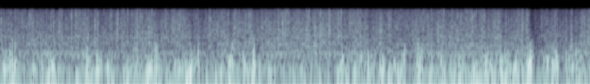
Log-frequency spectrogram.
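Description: Tesina river in flood rushing past the bridge: a steady, loud noise of water, with wind buffeting the microphone in irregular low rumbles.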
